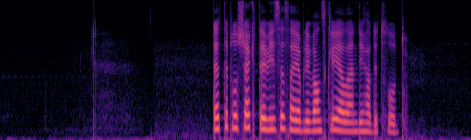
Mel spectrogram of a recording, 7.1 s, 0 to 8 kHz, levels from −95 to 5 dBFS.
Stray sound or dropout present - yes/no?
no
